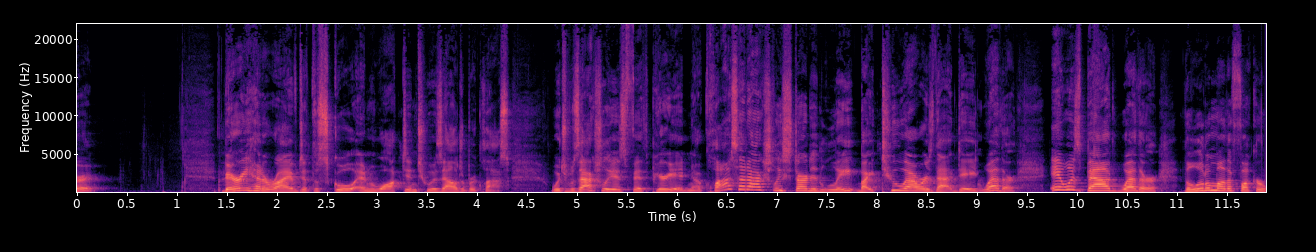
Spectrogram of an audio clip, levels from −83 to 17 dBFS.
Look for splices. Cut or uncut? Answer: cut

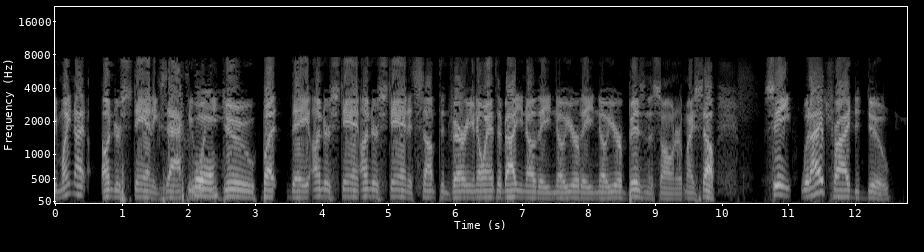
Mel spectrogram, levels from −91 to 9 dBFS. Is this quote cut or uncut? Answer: cut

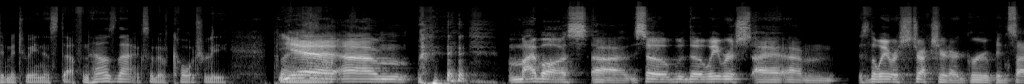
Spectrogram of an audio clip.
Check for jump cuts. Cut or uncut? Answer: cut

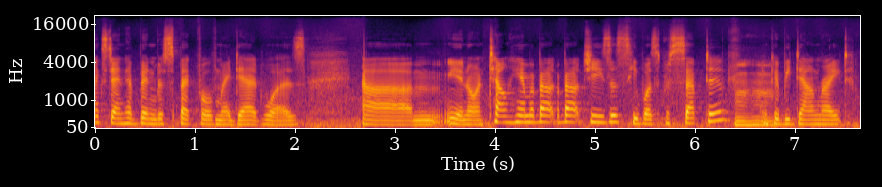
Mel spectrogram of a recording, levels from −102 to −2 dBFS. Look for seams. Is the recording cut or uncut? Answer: cut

